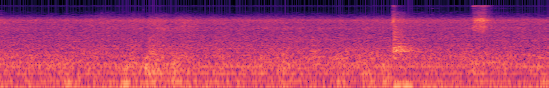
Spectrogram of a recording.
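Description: Train running, heard from inside the carriage: a steady low rumble of wheels on the track. About three seconds in there is a sharp knock, followed just after by a brief high hiss.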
